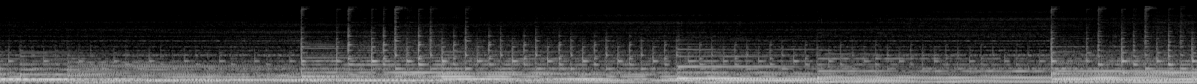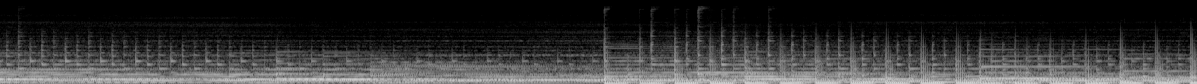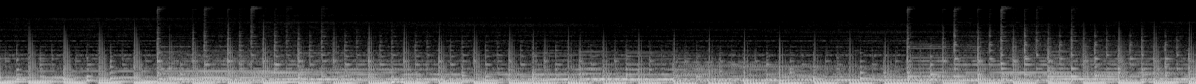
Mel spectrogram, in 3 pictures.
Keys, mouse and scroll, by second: 0.3 click, 1.0 scroll up 1, 1.1 middle click, 1.4 alt+d, 1.8 click, 2.3 alt+d, 2.8 click, 3.0 alt+d, 3.5 click, 3.7 alt+d, 4.2 click, 4.3 middle click, 4.4 scroll down 2, 5.3 click, 5.3 alt+d, 6.0 click, 6.2 alt+d, 6.7 click, 6.9-7.9 middle drag, 7.2 scroll down 2, 7.5-7.9 scroll up 2, 7.9 shift+right click, 8.6 shift+a, 8.9 Tab, 9.6 shift+Tab, 10.0 s, 10.5 click, 10.8 s, 11.2 click, 11.3 scroll, 11.4-12.5 shift+middle drag, 12.0 scroll down 1, 12.2 s, 12.5 click, 12.8 g, 13.3 click, 14.2 alt+click, 14.6 g, 15.1 click, 15.3 e, 15.3 click, 15.4 s, 15.7 Tab, 16.9 a, 18.0 g, 18.0 click, 18.1 Tab, 18.6 scroll down 1, 18.8-20.0 middle drag, 19.0 shift+Tab, 19.5 alt+d, 20.0 click, 20.0 shift+middle click, 20.3 alt+d, 20.6 click, 20.8 alt+d, 21.1 click, 21.2 middle click, 21.2 scroll, 21.4 alt+d, 21.8 click, 21.9 alt+d, 22.3 click, 22.3 alt+d, 23.0 click, 23.5 alt+d, 23.9 click, 24.1 shift+middle click, 24.5 alt+d, 24.5 right click, 25.0 click, 25.1 alt+d, 25.5 click, 25.8 alt+d, 26.2 click, 26.3 alt+d, 26.9 click, 27.0-28.5 shift+middle drag, 28.0 alt+d, 28.5 click, 28.6 alt+d, 29.3 click, 29.3 alt+d, 29.7 click, 30.6 click, 30.7 alt+d, 31.1 click, 31.6 shift+middle click, 32.0 alt+d, 32.9 click, 33.5 middle click, 33.9 alt+d, 34.7 click, 34.8 middle click, 35.5 click.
